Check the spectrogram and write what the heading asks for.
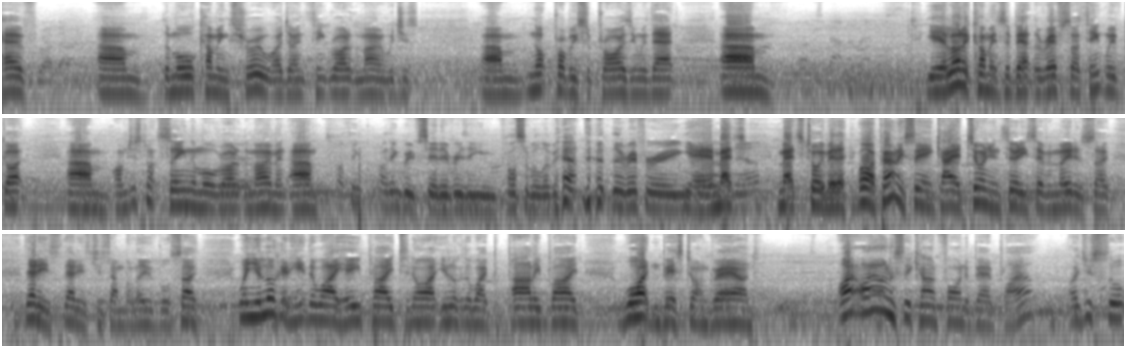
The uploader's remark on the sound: The Greenhouse Live was on location at Sydney Olympic Park after the 2019 Grand Final.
